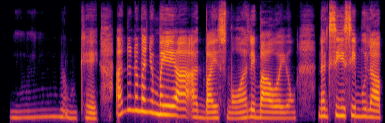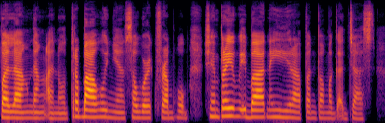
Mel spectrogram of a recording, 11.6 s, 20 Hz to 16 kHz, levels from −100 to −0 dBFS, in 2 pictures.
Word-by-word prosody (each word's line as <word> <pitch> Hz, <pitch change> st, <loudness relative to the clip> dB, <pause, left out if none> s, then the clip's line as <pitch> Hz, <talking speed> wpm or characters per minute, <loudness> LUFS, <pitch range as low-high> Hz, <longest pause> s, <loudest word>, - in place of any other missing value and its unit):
Hmm, 200 Hz, +4 st, -18 dB, 0.2 s
okey 165 Hz, -2 st, -6 dB, 0.2 s
ano 290 Hz, +9 st, -1 dB
naman 390 Hz, -2 st, +3 dB
yung 315 Hz, -, -2 dB
mai-aadvice 205 Hz, -10 st, +5 dB
mo 165 Hz, +1 st, -5 dB
halimbawa 180 Hz, -3 st, 0 dB
yung 175 Hz, 0 st, -9 dB, 0.3 s
nagsisimula 225 Hz, -4 st, +3 dB
pa 190 Hz, 0 st, 0 dB
lang 175 Hz, -1 st, -2 dB
ng 170 Hz, 0 st, -9 dB
ano 160 Hz, -1 st, -11 dB
trabaho 210 Hz, -2 st, +1 dB
niya 175 Hz, -3 st, -13 dB
sa 185 Hz, -, -4 dB
work 180 Hz, -1 st, -9 dB
from 170 Hz, -1 st, -6 dB
home, 185 Hz, -, -14 dB, 0.2 s
siyempre 230 Hz, +1 st, 0 dB
yung 225 Hz, -2 st, -5 dB
iba 205 Hz, -1 st, +1 dB
nahihirapan 195 Hz, -4 st, -10 dB
pa 170 Hz, 0 st, -14 dB
mag-adjust. 155 Hz, -1 st, -10 dB
190 Hz, 135 wpm, -20 LUFS, 175-215 Hz, 0.3 s, mai-aadvice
